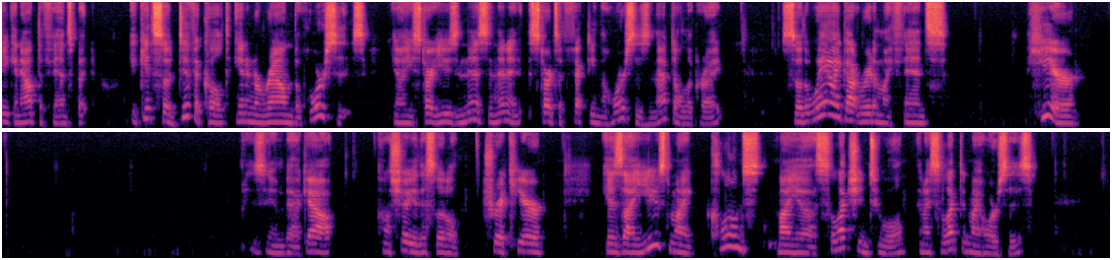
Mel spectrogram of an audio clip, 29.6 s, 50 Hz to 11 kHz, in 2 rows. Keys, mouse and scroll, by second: 5.7 click, 5.7-6.9 drag, 18.4 click, 24.6-27.5 drag.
